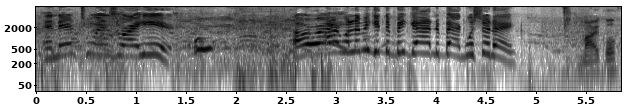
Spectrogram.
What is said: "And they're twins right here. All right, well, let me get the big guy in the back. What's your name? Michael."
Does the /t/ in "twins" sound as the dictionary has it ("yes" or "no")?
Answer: yes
